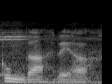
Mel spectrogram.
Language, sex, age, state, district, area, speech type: Punjabi, male, 30-45, Punjab, Pathankot, rural, spontaneous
